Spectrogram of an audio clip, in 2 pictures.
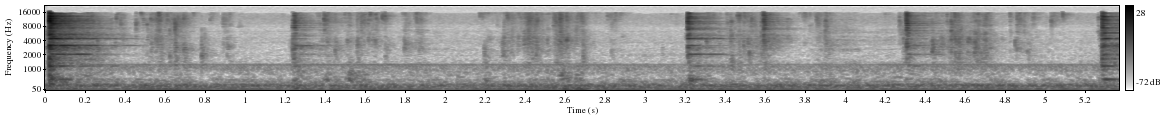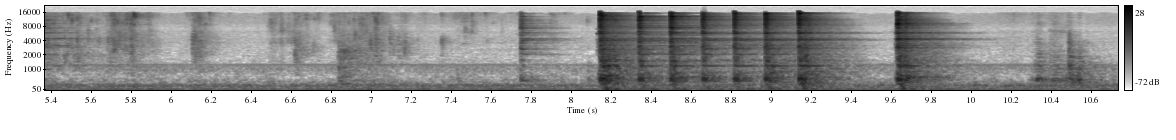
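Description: Hand potato masher mashing chickpeas in a glass mixing bowl, clinking against the glass. One loud clink at the start, a few faint taps, then a quick run of about ten clinks about eight seconds in.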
